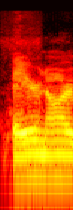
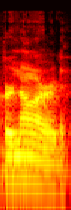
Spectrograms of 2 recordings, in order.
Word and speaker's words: Bernard: do you say that it's like Bayern art or something it's not Bernard like the dog it's that's not the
